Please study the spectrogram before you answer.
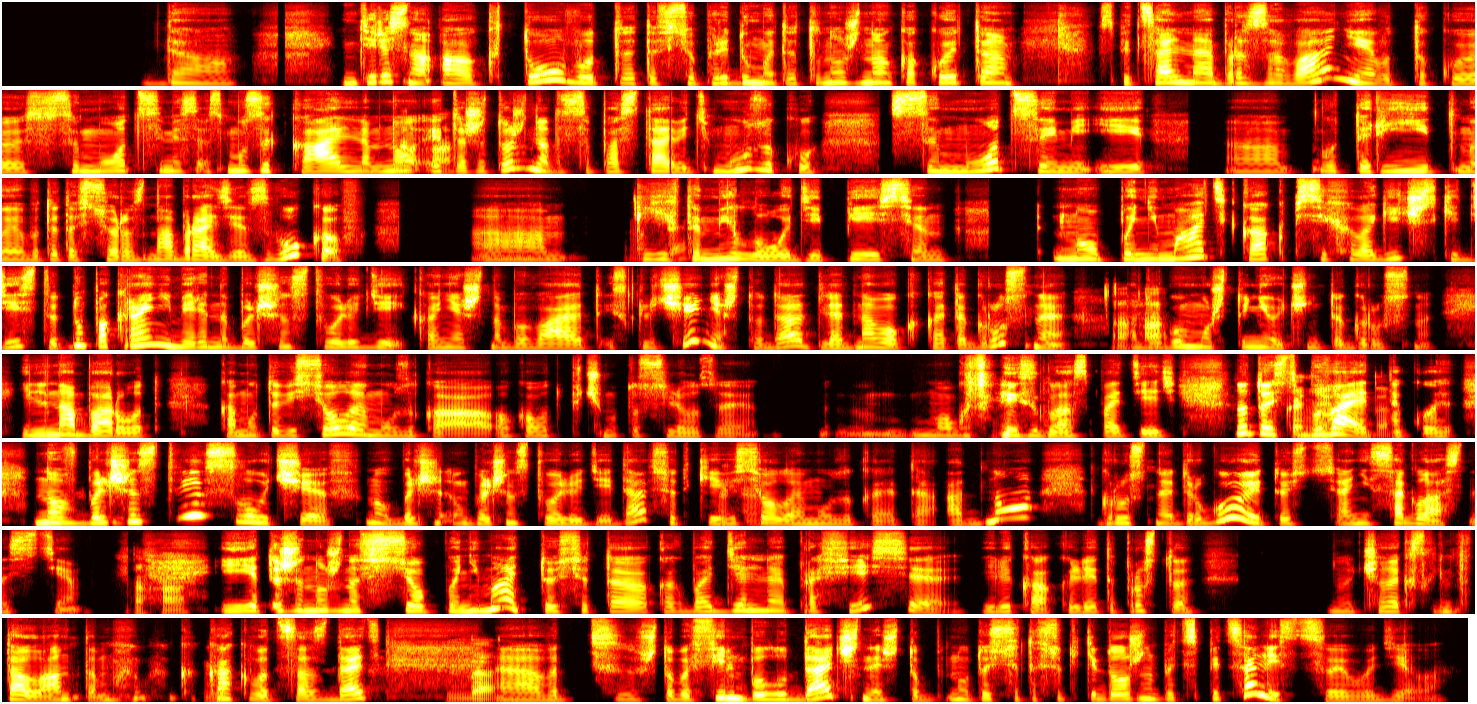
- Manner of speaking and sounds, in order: tapping; laughing while speaking: "могут из глаз"; other background noise; chuckle
- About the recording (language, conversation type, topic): Russian, podcast, Как хороший саундтрек помогает рассказу в фильме?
